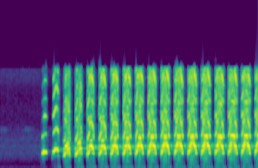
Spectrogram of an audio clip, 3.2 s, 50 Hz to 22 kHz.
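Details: Osprey at a live-cam nest, August 21, 2019, during a fish delivery: calling starts with two clipped notes, then breaks into a steady, rapid string of bright, strident chirps.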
